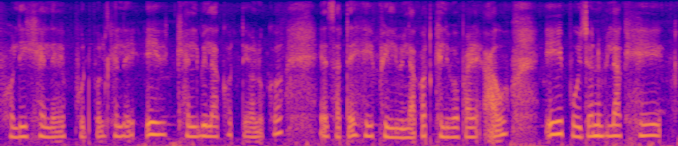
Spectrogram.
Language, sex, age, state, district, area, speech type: Assamese, female, 18-30, Assam, Charaideo, rural, spontaneous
